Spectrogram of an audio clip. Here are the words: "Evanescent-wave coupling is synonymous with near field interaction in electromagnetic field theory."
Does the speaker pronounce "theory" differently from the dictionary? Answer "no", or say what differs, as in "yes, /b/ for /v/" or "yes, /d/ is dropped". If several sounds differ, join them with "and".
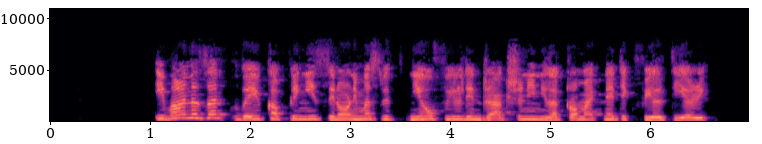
yes, /t/ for /θ/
